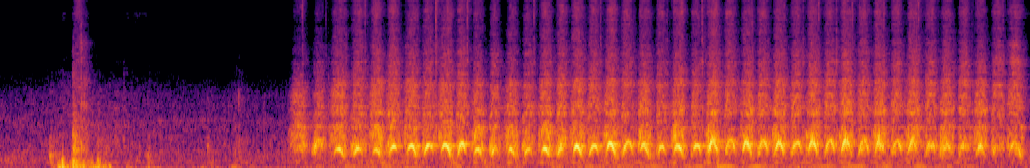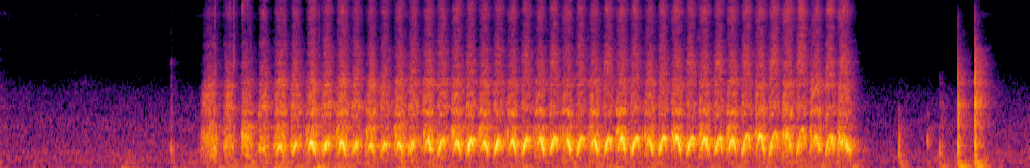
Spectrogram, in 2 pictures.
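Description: A metal file rasping down a tension pulley part from an HP PageWide printer, two long runs of rapid back-and-forth rough scraping strokes separated by a short pause, close and fairly loud, with a few handling knocks at the start and end.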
